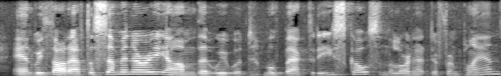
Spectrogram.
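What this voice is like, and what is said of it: Guyanese accent. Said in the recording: “if you're wondering where the accent is from ... Guyana, South America.”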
